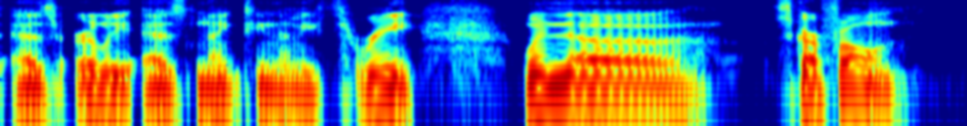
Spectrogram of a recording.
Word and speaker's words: Scarfone: Documents used the two terms that exist as early as 1993 when Scarfone, and that's how it's pronounced, Scarfone, wrote about the Dixie Mafia and the Southern Mafia working together with the Italian Mafia in the South.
